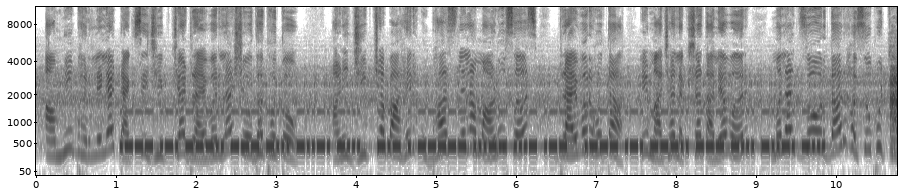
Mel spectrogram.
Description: Morse code, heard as a keyed tone, machine-sent, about 38 wpm, 440 Hz, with a squelch burst at the end and speech in Marathi. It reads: JR8OB/B KE03VW JR8OB/B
